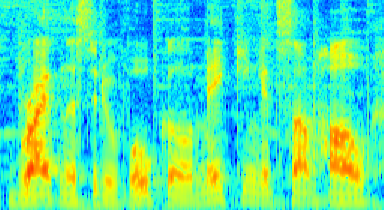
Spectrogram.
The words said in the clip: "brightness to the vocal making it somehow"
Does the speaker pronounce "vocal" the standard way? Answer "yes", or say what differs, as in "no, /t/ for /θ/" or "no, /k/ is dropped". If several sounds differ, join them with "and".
yes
